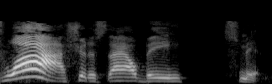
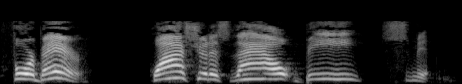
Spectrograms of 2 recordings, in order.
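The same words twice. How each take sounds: First: Loud, slow menacing question; loud, slow royal warning; king's threat. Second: Loud, slow threat from the king; a king's warning, loud and slow; menacing king. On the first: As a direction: drag the threat out loudly. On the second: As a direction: lean in and threaten, drawing it out. Preacher voices king's threat. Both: Retold or imitated.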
